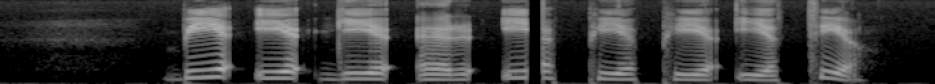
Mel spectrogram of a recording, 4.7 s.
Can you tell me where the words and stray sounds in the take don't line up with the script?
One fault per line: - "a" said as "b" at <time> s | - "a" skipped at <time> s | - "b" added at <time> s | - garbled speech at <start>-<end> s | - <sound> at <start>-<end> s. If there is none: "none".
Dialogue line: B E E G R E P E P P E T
- "E" skipped at 1.5 s
- dropout at 2.7-2.7 s
- "E P" skipped at 3.2 s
